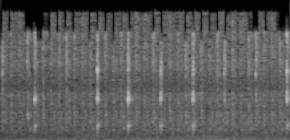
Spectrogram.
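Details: Toyota GLI engine misfire: uneven idle with irregular sharp ticks over lumpy low rumble, beats dropping out; a cylinder misfiring, no misfire code shown, plugs and numbered coils to be checked per cylinder.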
